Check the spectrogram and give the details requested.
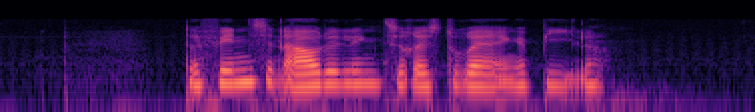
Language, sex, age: Danish, female, 25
